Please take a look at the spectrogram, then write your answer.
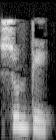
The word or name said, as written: suntik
